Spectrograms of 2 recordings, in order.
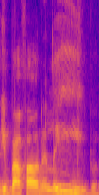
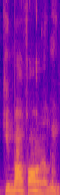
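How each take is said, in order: First: Loud, high yell to leave; loud mock yell to go; retold yell. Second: Said in the usual way. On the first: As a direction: bark it out, fed up. Retold demand, laughing, shouted.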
